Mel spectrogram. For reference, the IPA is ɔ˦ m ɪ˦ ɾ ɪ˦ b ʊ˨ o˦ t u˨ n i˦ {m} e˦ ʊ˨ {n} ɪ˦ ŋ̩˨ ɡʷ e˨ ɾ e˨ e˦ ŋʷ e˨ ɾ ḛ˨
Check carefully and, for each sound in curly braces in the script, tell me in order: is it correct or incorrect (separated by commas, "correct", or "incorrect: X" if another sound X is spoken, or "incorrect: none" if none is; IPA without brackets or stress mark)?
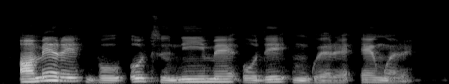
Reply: correct, incorrect: d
